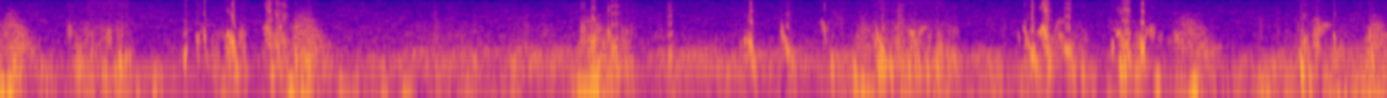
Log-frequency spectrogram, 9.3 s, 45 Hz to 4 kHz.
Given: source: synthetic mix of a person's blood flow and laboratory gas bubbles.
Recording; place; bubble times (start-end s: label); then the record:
Doppler ultrasound of blood flow; subclavian vein
0.43-0.95 s: bubbles
1.21-1.68 s: bubbles
1.75-2.13 s: bubbles
3.85-4.25 s: bubbles
4.44-4.51 s: bubbles
4.92-5.07 s: bubbles
5.19-5.33 s: bubbles
5.46-5.59 s: bubbles
5.80-6.41 s: bubbles
6.76-7.26 s: bubbles
7.39-7.88 s: bubbles
8.64-8.99 s: bubbles
9.08-9.26 s: bubbles
From the record:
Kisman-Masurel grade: 233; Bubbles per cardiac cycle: several, 3 to 8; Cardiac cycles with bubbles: 50 to 99%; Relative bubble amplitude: loud (0.450 to 0.775); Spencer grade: 3 (all of the cardiac periods contain showers or single bubble signals, but not dominating or overriding the cardiac motion signals); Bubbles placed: anywhere in the cardiac cycle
